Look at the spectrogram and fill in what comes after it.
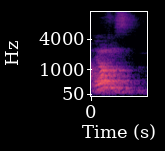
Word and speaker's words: The Office: Estamos, estamos, hay, una serie que me encanta, que se llama The Office, la, The Office.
